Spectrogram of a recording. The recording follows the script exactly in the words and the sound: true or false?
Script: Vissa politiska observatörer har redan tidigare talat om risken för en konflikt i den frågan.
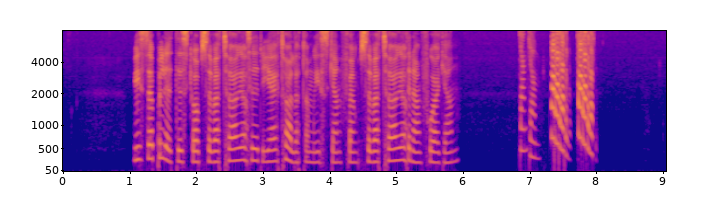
false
